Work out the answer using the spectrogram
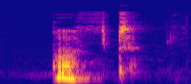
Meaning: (verb) simple past and past participle of puff; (adjective) 1. Inflated or swollen 2. Gathered up into rounded ridges 3. Expanded by the use of steam
- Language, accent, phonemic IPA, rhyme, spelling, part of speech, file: English, Southern England, /pʌft/, -ʌft, puffed, verb / adjective, LL-Q1860 (eng)-puffed.wav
